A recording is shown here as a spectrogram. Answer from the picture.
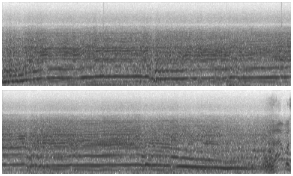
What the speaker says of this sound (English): That's where you see him fish for gears, and then he got the blast of acceleration.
